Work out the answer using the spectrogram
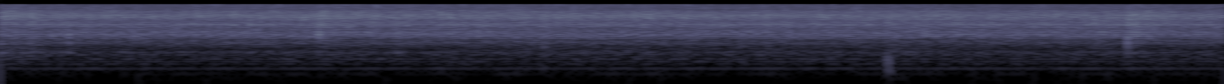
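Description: Frozen mixed vegetables sizzling steadily in hot oil in a cooking pot, with a couple of faint clicks.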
